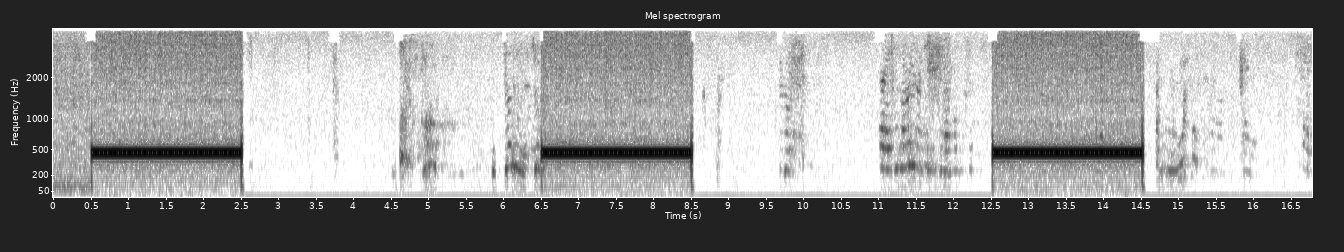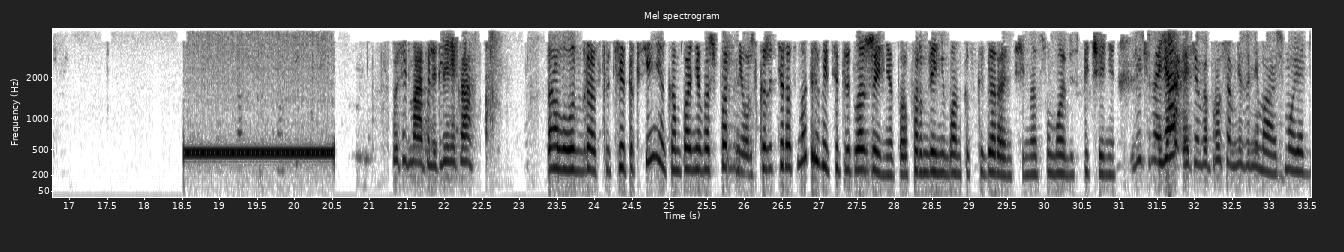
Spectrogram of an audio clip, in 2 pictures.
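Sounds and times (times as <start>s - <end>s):
telephone ringback tone as a call is transferred: 0.5s - 2.6s, 6.5s - 8.6s, 12.5s - 14.6s, 18.5s - 20.6s
speech: 21.6s - 22.6s, 23.4s - 33.5s.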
